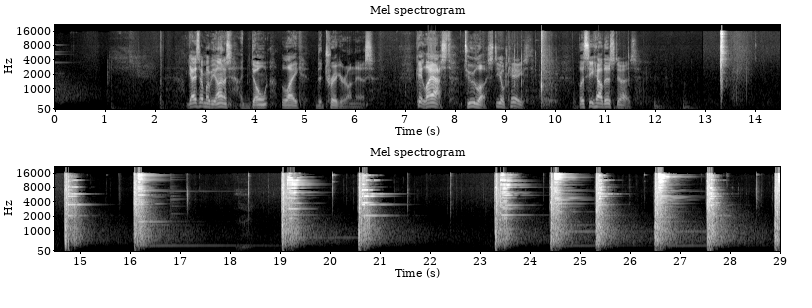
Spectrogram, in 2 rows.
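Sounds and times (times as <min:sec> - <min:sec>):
pistol shots: 0:14.7 - 0:15.3, 0:16.0 - 0:16.8, 0:19.0 - 0:19.7, 0:20.5 - 0:21.3, 0:23.3 - 0:29.0
steel targets ringing: 0:14.7 - 0:15.5, 0:16.1 - 0:21.5, 0:23.3 - 0:28.0.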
